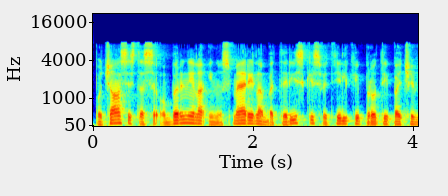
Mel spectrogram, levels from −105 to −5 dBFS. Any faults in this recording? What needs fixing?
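No faults; nothing needs fixing.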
